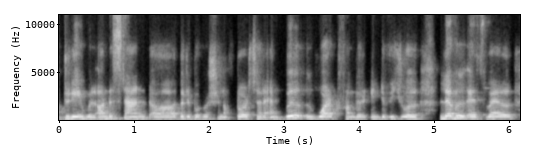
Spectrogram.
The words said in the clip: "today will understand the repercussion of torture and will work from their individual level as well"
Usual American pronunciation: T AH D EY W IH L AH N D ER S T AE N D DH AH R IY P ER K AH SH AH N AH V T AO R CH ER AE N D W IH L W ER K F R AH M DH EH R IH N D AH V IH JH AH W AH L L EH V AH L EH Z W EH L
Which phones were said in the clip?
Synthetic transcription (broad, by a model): T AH D EY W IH L AH N D ER S T AE N D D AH R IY P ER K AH SH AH N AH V T AO R CH ER AE N D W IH L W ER K F R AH M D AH R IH N D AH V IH JH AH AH L L EH V AH L EH Z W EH L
